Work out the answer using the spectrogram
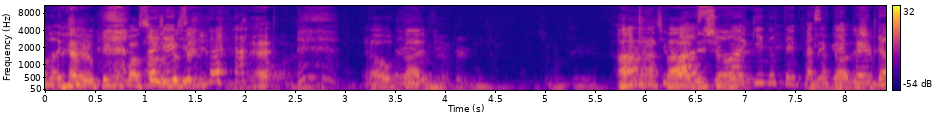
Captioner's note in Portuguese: risadas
